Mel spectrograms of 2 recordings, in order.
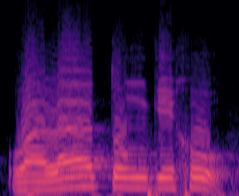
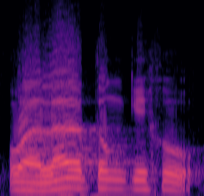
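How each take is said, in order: No difference in how they are said.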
